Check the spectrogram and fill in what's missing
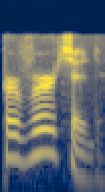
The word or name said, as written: perverted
